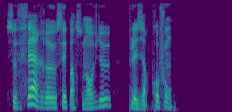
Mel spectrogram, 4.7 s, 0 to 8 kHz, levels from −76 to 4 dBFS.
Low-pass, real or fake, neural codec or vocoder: 7.2 kHz; real; none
